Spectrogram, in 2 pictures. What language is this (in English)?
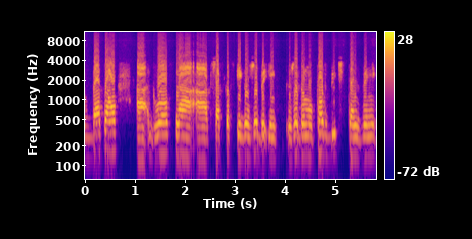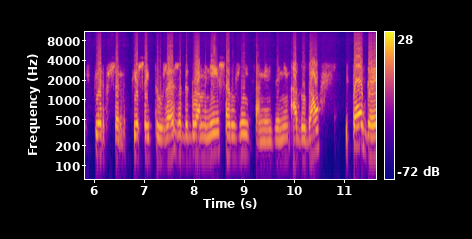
Polish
